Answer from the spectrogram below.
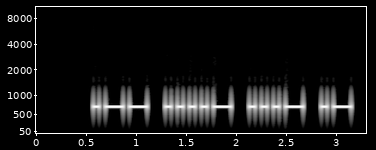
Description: Morse code, heard as a keyed tone, about 20 wpm, 700 Hz. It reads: W4VA
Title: USA Call Signs - 4 Characters - 20wpm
